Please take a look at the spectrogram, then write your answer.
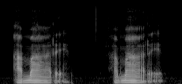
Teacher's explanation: it's clearly that the first a is shorter than the second so there is a quantity variance there or variable rather than a quality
